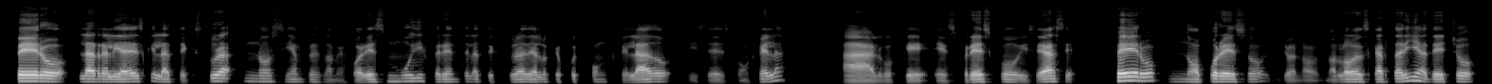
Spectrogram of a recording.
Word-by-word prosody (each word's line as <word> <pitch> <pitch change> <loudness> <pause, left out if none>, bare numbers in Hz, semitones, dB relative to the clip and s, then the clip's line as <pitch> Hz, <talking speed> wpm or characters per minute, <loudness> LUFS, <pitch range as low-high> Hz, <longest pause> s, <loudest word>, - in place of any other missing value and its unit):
pero, 145 -3 +7
la 130 -1 +5
realidad 125 0 +2
es 135 0 -2
que 155 - -10
la 120 -2 -2
textura 145 +3 -2
no 135 -2 -11
siempre 120 -3 -15
es 110 - -19
la 105 -1 -19
mejor. 100 +3 -9
Es 115 +2 -4
muy 140 +2 -8
diferente 120 -4 -9
la 120 -2 -11
textura 120 +1 -8
de 120 - -3
algo 115 +1 -6
que - - -15
fue - - -15
congelado 115 +2 -4
y 100 -2 -29
se - - -21
descongela, 95 - -8 0.6
a 95 -2 0
algo 100 +2 -10
que 95 - -7
es 90 0 -13
fresco 115 -1 -2
y 100 - -13
se - - -2
hace, - - +1 0.4
pero, 175 0 +7
no 120 -2 -7
por 135 -2 +2
eso 125 +3 -2
yo 100 -1 -13
no 100 0 -18
no 100 - -13
lo 115 +3 0
descartaría. 135 +7 -2
De 120 -2 0
hecho, 125 +3 -4
120 Hz, 175 wpm, -22 LUFS, 110-135 Hz, 0.6 s, pero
